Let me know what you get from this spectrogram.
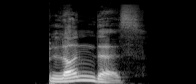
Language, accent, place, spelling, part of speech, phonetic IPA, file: German, Germany, Berlin, blondes, adjective, [ˈblɔndəs], De-blondes.ogg
- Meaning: strong/mixed nominative/accusative neuter singular of blond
